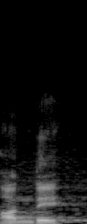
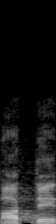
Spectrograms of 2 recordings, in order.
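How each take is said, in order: First: The middle consonant is a nasal nd. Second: The middle consonant is a plain t. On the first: The speaker calls it right. "ਕਹਿਣਾ ਆਂਦੇ" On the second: The speaker calls it wrong. "ਇਉਂ ਆਤੇ ਨਹੀਂ ਕਹਿਣਾ"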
